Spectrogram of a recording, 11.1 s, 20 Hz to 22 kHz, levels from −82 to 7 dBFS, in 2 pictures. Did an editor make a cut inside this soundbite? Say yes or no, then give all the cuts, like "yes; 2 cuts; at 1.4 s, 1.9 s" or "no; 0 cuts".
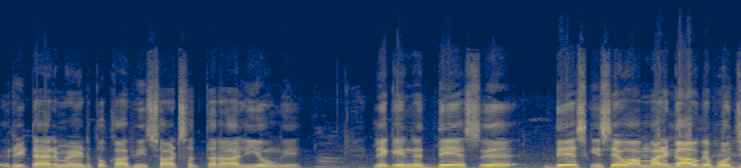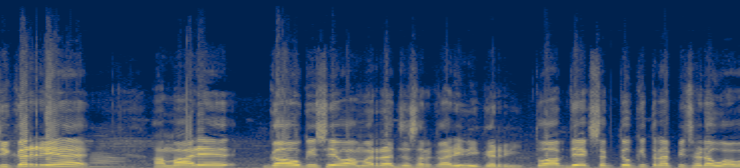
no; 0 cuts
